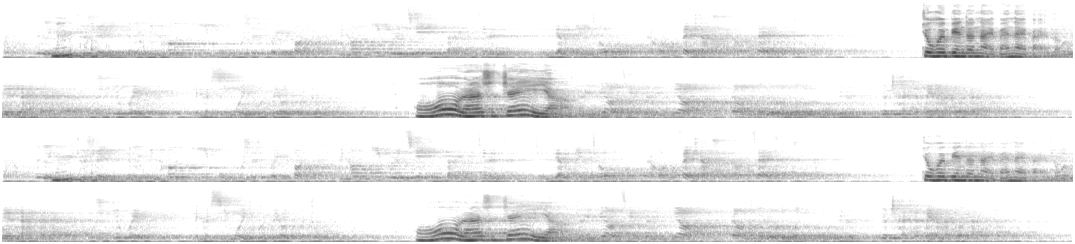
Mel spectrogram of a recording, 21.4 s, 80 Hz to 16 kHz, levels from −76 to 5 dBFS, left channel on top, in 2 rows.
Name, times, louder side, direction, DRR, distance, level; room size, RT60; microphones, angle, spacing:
voice 1, 0.3-8.3 10.5-14.1 16.1-20.8, equal, 15° right, 6.3 m, -44 dB
voice 2, 9.2-10.6 14.8-16.5, left 3 dB, 70° left, 0.6 m, -27 dB
28.5 x 22.0 x 9.3 m
head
